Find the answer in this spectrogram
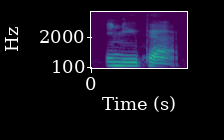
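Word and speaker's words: Iñupiaq: Inupiaq. It's a What? Nana Corporation. How do you say that again? Inupiaq.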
